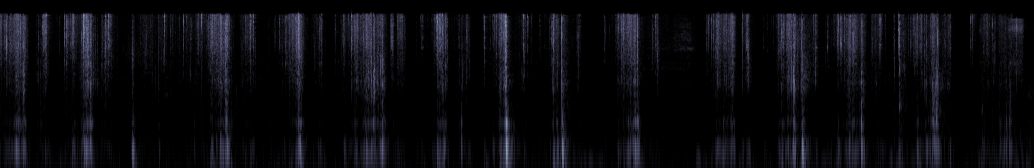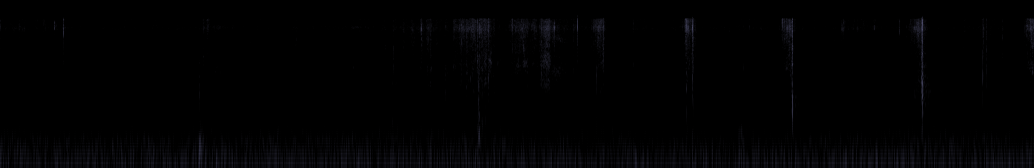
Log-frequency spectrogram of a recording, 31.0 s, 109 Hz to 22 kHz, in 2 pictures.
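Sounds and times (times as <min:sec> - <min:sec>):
scissors snipping crunchy slime: 0:00.0 - 0:09.9, 0:10.6 - 0:15.4.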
